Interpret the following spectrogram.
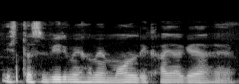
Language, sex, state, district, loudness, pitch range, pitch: Hindi, male, Assam, Kamrup Metropolitan, -16 LUFS, 100-115 Hz, 105 Hz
